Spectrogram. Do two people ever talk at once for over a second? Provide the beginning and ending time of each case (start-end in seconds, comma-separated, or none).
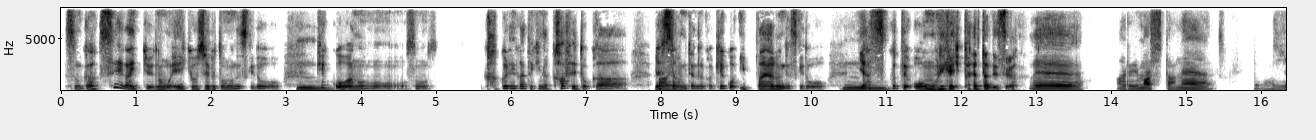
none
